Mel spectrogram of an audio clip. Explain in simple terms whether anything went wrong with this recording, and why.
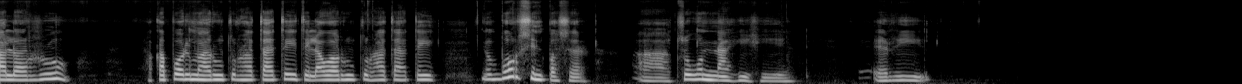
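Nothing went wrong; a gentle fade-out ends at 10.4 s.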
